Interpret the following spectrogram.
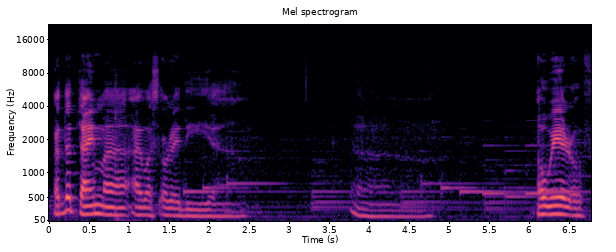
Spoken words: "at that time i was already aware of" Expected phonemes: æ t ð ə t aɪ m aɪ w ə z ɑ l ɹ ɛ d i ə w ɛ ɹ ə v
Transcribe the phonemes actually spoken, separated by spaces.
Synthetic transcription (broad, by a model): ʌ t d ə t aɪ m aɪ w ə s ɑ l ɹ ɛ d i ə w ɛ ɹ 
